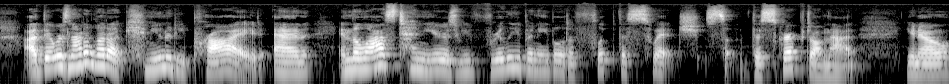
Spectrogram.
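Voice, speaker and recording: Talking at a fairly quick pace, a woman with a normal speaking voice and an American accent uses a medium pitch and lively intonation. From Salisbury, Maryland Eastern Shore. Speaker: city council member and mayoral candidate. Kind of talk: interview.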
